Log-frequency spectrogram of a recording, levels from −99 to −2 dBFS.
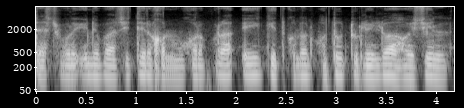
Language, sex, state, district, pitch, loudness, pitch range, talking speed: Assamese, female, Assam, Sonitpur, 115 Hz, -23 LUFS, 110-120 Hz, 160 wpm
